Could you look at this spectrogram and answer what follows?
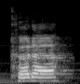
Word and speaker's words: coulda: connected speech okay so the pattern is whenever we have the of which is present in the word of or the ve contraction with have on many words like could have it's reduced to uh and you see this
